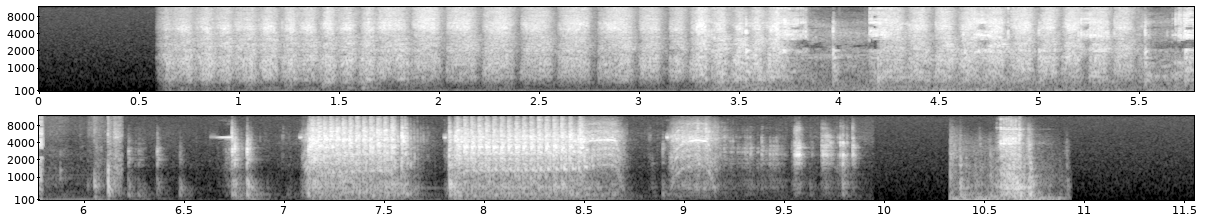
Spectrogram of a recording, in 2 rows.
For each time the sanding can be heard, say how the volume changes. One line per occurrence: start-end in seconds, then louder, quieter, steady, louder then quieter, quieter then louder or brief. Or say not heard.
0.6-6.2 steady.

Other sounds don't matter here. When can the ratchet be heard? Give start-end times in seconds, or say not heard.
3.3-10.9.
